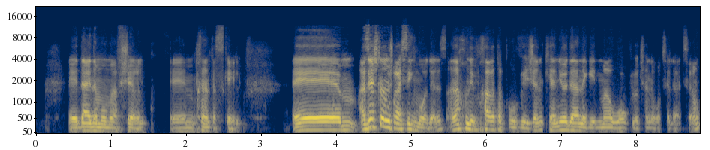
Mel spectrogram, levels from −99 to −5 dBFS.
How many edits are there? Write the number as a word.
one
